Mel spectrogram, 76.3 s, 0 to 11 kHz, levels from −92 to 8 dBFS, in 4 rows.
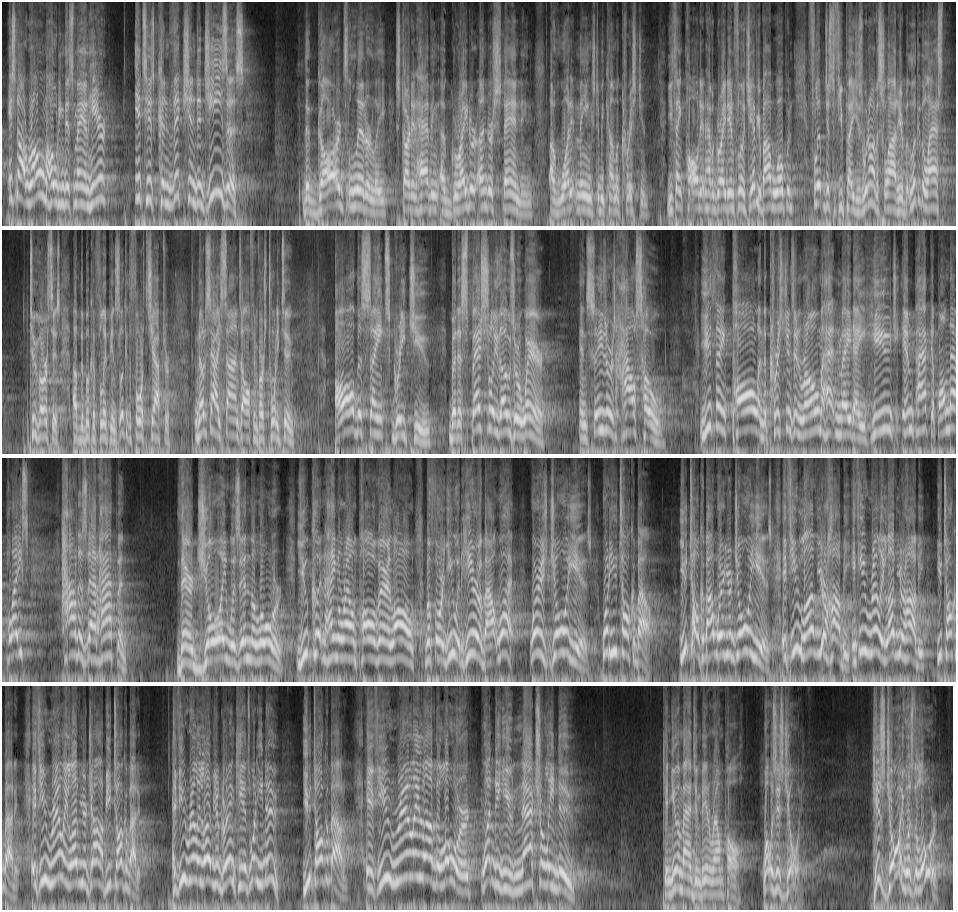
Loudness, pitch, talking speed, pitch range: -13 LUFS, 235 Hz, 165 wpm, 185-295 Hz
